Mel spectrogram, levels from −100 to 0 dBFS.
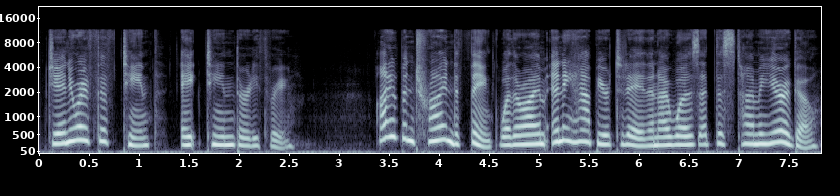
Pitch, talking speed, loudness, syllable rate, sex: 255 Hz, 190 wpm, -16 LUFS, 5.6 syllables/s, female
